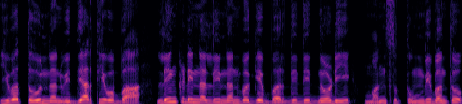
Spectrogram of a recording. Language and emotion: Kannada, happy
